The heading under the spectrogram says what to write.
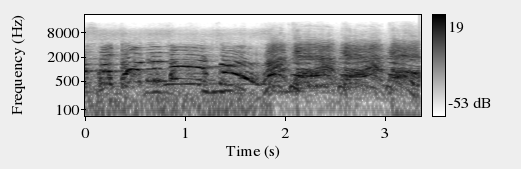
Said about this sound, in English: It was a sea of red, white and black as protesters descended upon Parliament, waving Tino Rangatiratanga flags and chanting, "We will fight for ihu mātou forever."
